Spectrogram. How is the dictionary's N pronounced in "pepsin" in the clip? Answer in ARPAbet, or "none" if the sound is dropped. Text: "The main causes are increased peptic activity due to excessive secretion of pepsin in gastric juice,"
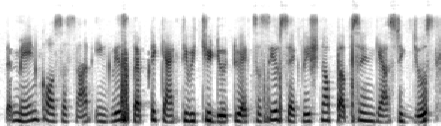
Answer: none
